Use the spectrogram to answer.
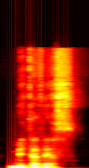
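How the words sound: It mixes French and American English pronunciation. The speaker wants a middle ground. "si tu veux être entre les deux, tu fais"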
